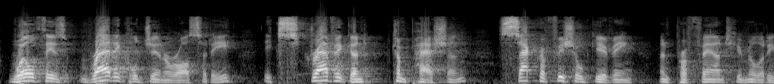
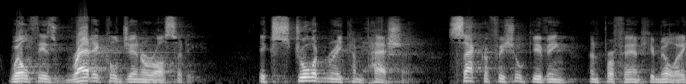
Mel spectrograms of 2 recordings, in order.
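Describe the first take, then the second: First: It is said with strong, forceful conviction. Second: It is read out in a plain way.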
